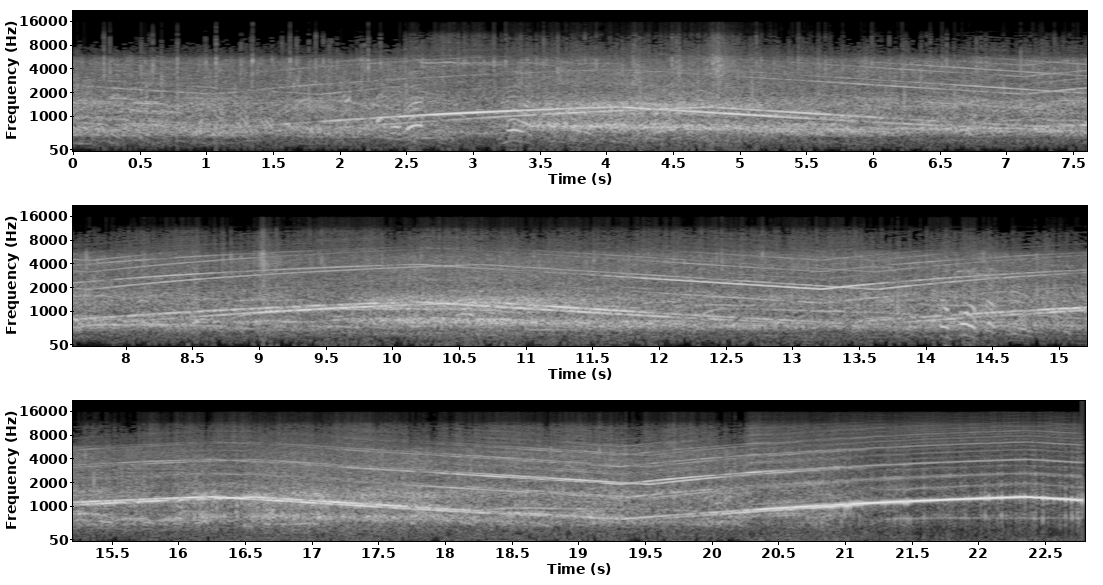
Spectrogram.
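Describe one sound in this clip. Sirens wail, rising and falling slowly and steadily.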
